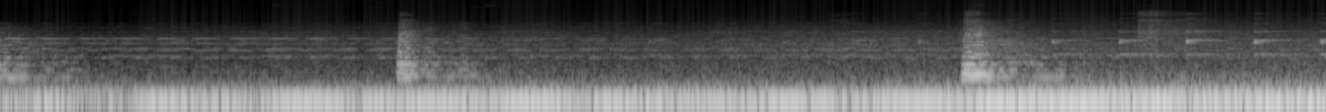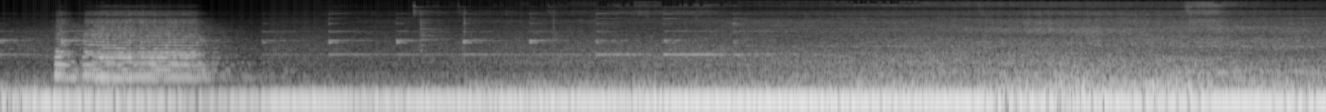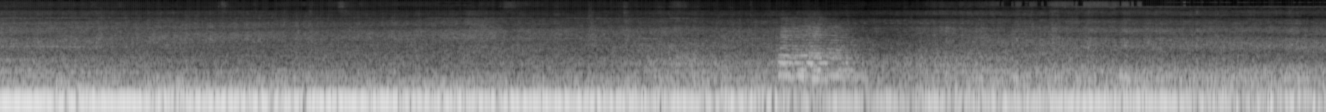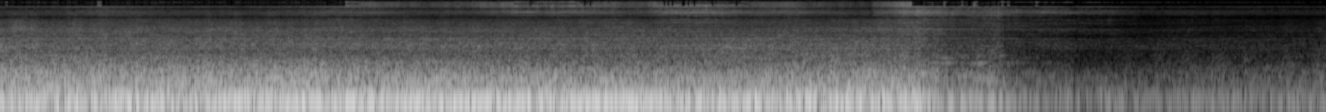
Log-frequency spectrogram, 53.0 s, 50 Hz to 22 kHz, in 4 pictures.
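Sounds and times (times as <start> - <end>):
train horn blasts: 0.0 - 0.8, 3.9 - 5.0, 9.6 - 10.8, 13.8 - 15.9, 34.2 - 35.4, 48.9 - 50.2
diesel locomotive engine rumble: 0.0 - 53.0
crossing bell dinging: 0.2 - 7.3, 15.6 - 26.6
wheels on rails: 15.9 - 53.0.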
